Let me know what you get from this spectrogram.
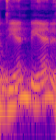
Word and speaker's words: Dien Bien: We're talking Vietnam's, and I might butcher this, Dien Bien province. – Oh, Dien Bien is very famous.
